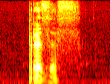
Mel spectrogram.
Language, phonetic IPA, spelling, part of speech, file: Polish, [ˈprɛzɛs], prezes, noun, Pl-prezes.ogg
